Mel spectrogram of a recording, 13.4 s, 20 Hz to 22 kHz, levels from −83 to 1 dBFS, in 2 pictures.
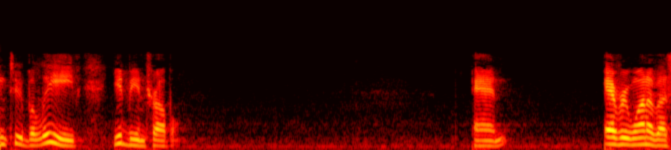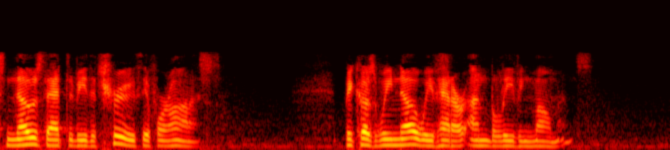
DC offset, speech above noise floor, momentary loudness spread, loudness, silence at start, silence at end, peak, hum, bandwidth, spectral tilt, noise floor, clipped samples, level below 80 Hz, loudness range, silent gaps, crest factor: under 0.1%; 32 dB; 14 LU; -29 LUFS; 0 s; 0.9 s; -8 dBFS; none; 5.4 kHz; -8.5 dB/octave; -61 dBFS; under 0.1%; -62 dBFS; 12 LU; none; 24 dB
